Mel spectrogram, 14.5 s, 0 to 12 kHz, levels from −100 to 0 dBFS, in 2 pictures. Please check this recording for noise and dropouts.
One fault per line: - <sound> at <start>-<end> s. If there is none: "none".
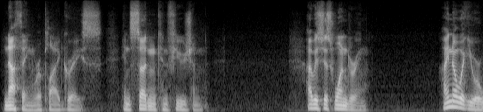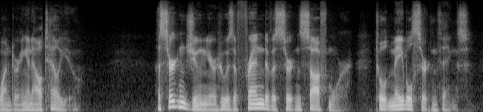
none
